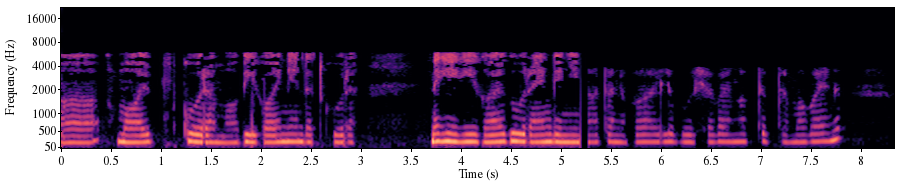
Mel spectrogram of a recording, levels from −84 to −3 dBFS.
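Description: Throughout, the speech sounds watery and swirly, likely from MP3 compression at a low bitrate around 25 kbps; the spectrogram shows a hard ceiling at 5.9 kHz with flickering holes below it. Between 1.89 and 2.03 s, a loud pop arrives as two sharp clicks roughly 10 dB above the speech, likely a voltage spike, seen as two tall narrow spikes on the waveform. At 5.17 s, after an 80 ms gap, the sound turns dull and boxy to the end. This is likely an input switched to a poorer device: the spectrogram ceiling falls to 3.8 kHz, the waveform shrinks by about 10 dB, and a faint noise floor appears roughly 50 dB down.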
